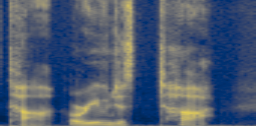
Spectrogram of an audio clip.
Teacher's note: But in a fast stress-timed sentence >> the lips relax completely. The ooh becomes a schwa. It becomes ta or even just ta.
